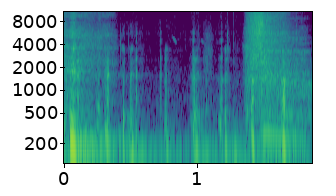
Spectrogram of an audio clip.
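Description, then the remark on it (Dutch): A person gives a few rough coughs in an irregular sequence, with a bigger harsh burst near the end and no speech around them. “Ga je nou eens zitten te hoesten?”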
